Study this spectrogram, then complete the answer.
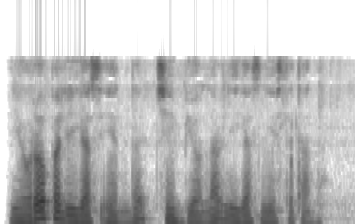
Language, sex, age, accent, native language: Uzbek, male, 25-34, Toshkent viloyati, Uzbek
